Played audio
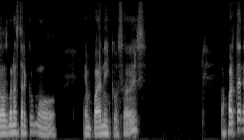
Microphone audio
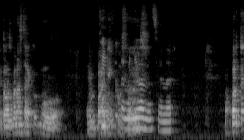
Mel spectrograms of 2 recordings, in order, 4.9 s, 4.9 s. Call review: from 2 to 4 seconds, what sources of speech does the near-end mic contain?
both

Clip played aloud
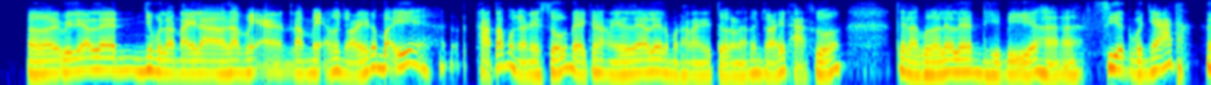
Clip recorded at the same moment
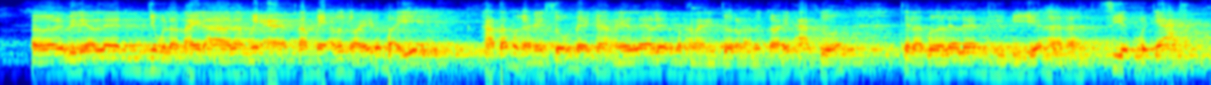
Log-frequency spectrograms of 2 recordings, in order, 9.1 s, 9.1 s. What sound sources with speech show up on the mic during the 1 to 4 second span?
echo only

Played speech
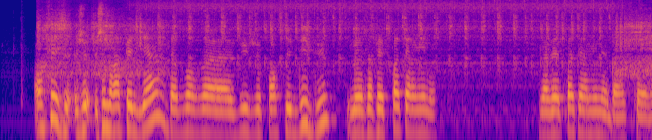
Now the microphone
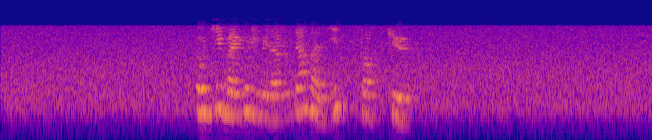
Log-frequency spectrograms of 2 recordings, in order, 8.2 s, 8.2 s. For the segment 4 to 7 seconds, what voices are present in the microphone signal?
user only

